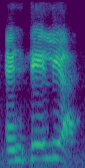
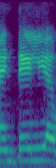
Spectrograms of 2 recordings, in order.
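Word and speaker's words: Antilia: घर आपको पता होगा एंटेलिया उसका एंटालिया कुछ लोग बोलते हैं कुछ लोग एंटेलिया बोलते है basically it's एंटेलिया एंटेलिया pronunciation different एंटेलिया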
